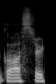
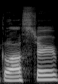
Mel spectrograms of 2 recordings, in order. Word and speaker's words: Gloucester: Massachusetts has a Gloucester too, and we say it Gloucester, but I was like, do you guys say it Gloucester or something? Gloucester. I I wish they did. So Gloucester, UK police received an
